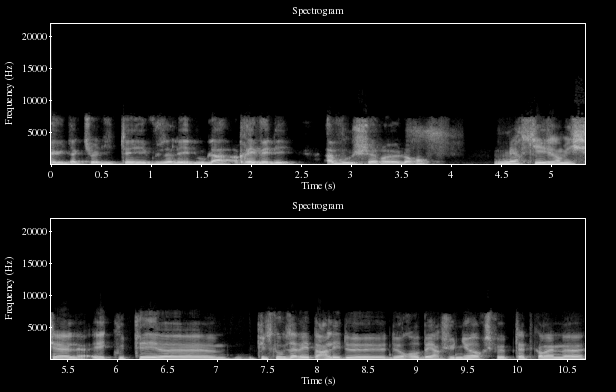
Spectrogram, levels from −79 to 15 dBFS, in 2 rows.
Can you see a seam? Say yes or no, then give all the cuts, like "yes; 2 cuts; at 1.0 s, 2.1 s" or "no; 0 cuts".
no; 0 cuts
